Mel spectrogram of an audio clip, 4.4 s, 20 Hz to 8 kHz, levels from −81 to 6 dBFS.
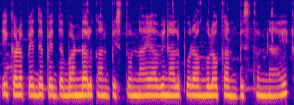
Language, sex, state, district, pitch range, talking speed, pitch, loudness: Telugu, female, Telangana, Mahabubabad, 210-220 Hz, 120 wpm, 215 Hz, -15 LUFS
